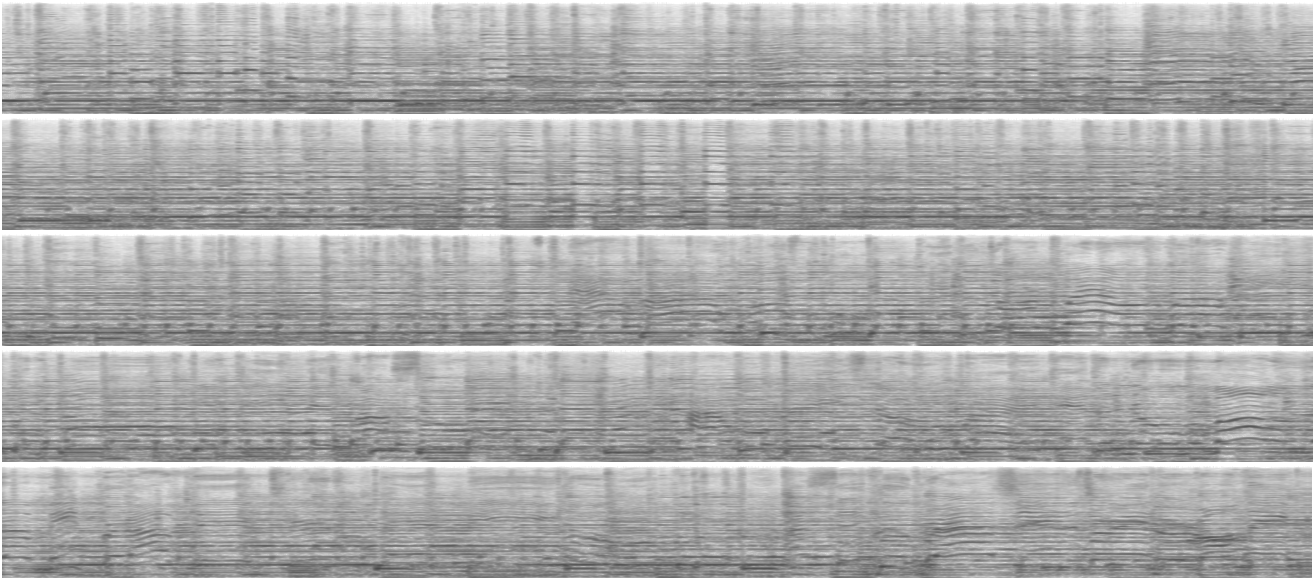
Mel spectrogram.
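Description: A bluegrass band playing: mandolin, fiddle, acoustic guitar, banjo and upright bass together at an even level.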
